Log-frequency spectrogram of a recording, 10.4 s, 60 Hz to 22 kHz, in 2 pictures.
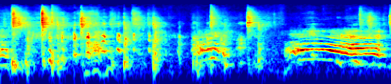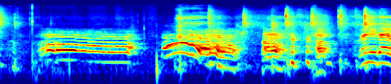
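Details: Lenny, an 11-month-old Labrador Retriever, playing with a new ball and told to speak: high, drawn-out whines that arch up and down, several in a row, between short yips, with a person's voice coaxing for the ball.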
